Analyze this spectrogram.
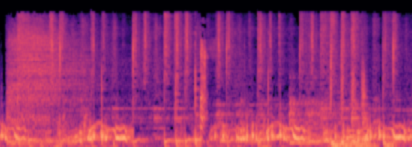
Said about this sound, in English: Okay, pigeons. Constantly.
